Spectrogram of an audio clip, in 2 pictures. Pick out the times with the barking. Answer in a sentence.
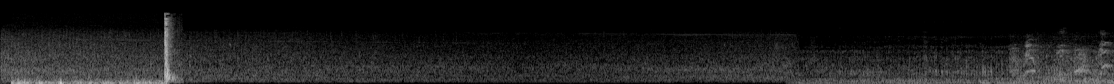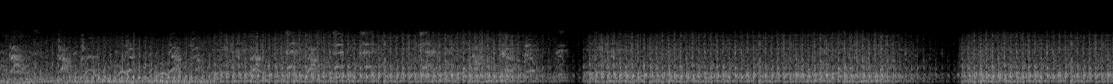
You can hear the barking from 10.1 to 16.9 s.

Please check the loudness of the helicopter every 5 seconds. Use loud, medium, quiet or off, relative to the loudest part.
medium, quiet, loud, loud, loud.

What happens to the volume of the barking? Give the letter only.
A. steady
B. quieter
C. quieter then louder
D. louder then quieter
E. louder
A.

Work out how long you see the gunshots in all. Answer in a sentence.
The gunshots can be heard for 2 seconds in total.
